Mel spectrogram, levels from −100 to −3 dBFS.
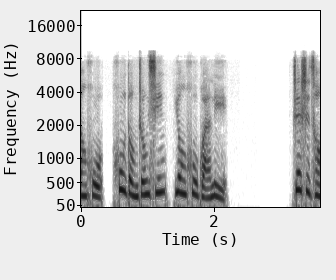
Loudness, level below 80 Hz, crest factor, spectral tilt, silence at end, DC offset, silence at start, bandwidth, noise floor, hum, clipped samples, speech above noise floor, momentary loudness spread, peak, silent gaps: -20 LUFS; -52 dBFS; 14 dB; -4.5 dB/octave; 0 s; under 0.1%; 0 s; 9.6 kHz; -85 dBFS; none; under 0.1%; 67 dB; 5 LU; -6 dBFS; 2.70-3.08 s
